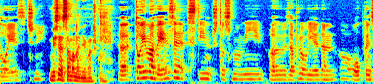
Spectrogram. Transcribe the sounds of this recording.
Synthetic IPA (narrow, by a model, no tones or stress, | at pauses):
ojezit͡ʃnimislinsamonaɲema̰t͡ʃkomət̪oimaʋeːze̞st̪iːmʃt̪o̞smomiːzapɾaʋojed̪anowpens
